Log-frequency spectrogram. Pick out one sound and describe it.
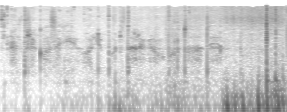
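Fingers rub a furry microphone cover, making deep rustling.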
